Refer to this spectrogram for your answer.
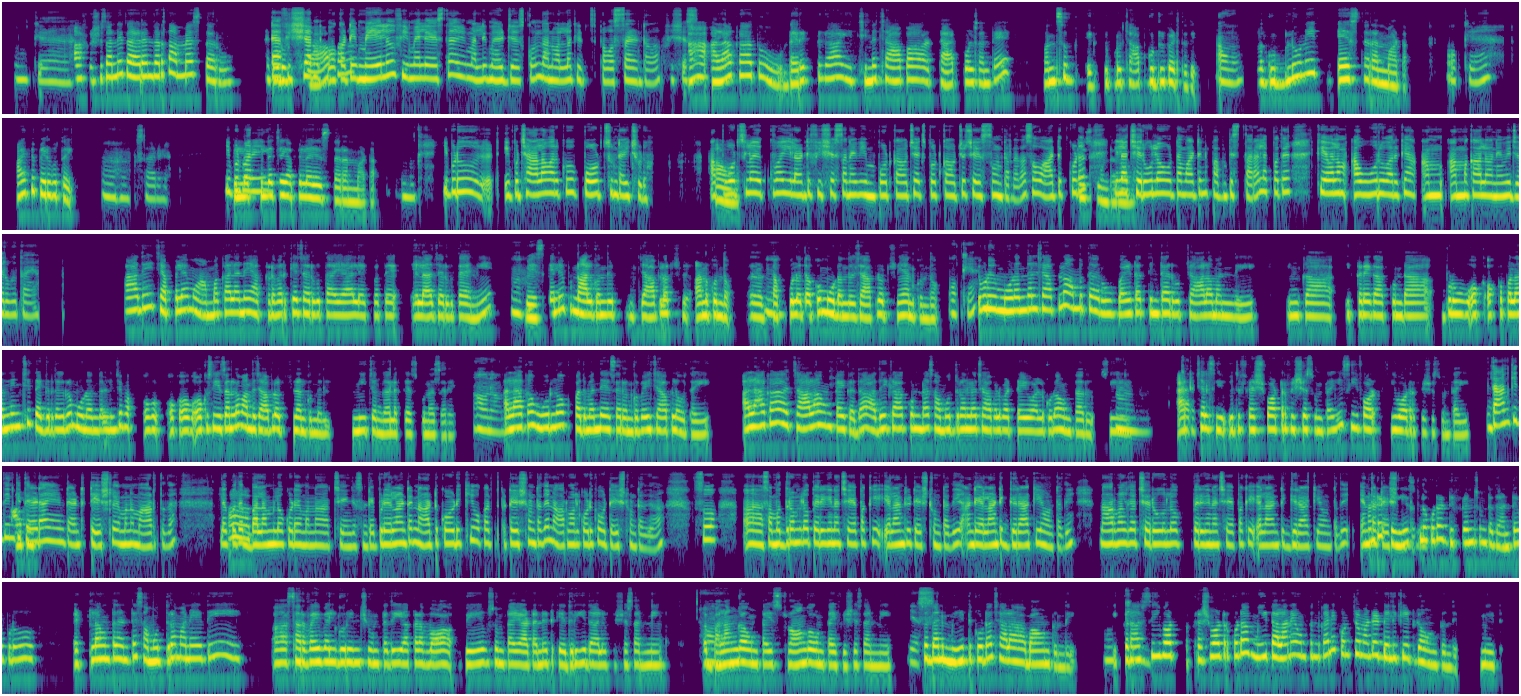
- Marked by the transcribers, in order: in English: "మేడ్"; in English: "ఫిషెస్?"; other background noise; in English: "డైరెక్ట్‌గా"; in English: "వన్స్"; tapping; in English: "పోర్ట్స్"; in English: "పోర్ట్స్‌లో"; in English: "ఫిషెస్"; in English: "ఇంపోర్ట్"; in English: "ఎక్స్‌పోర్ట్"; in English: "సో"; in English: "బేసికలీ"; in English: "సీజన్‌లో"; in English: "సీ, యాక్చువల్ సీ"; in English: "కరెక్ట్"; in English: "ఫ్రెష్ వాటర్ ఫిషెస్"; in English: "సీ ఫా సీ వాటర్ ఫిషెస్"; in English: "టేస్ట్‌లో"; in English: "చేంజెస్"; in English: "టేస్ట్"; in English: "నార్మల్"; in English: "టేస్ట్"; in English: "సో"; in English: "టేస్ట్"; in English: "నార్మల్‌గా"; in English: "టేస్ట్"; in English: "టేస్ట్‌లో"; in English: "డిఫరెన్స్"; in English: "సర్వైవల్"; in English: "వేవ్స్"; in English: "ఫిషెస్"; in English: "స్ట్రాంగ్‌గా"; in English: "ఫిషెస్"; in English: "సో"; in English: "యెస్"; in English: "మీట్"; in English: "సీ వాట్ ఫ్రెష్ వాటర్"; in English: "మీట్"; in English: "డెలికేట్‌గా"; in English: "మీట్"
- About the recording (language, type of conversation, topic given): Telugu, podcast, మత్స్య ఉత్పత్తులను సుస్థిరంగా ఎంపిక చేయడానికి ఏమైనా సూచనలు ఉన్నాయా?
